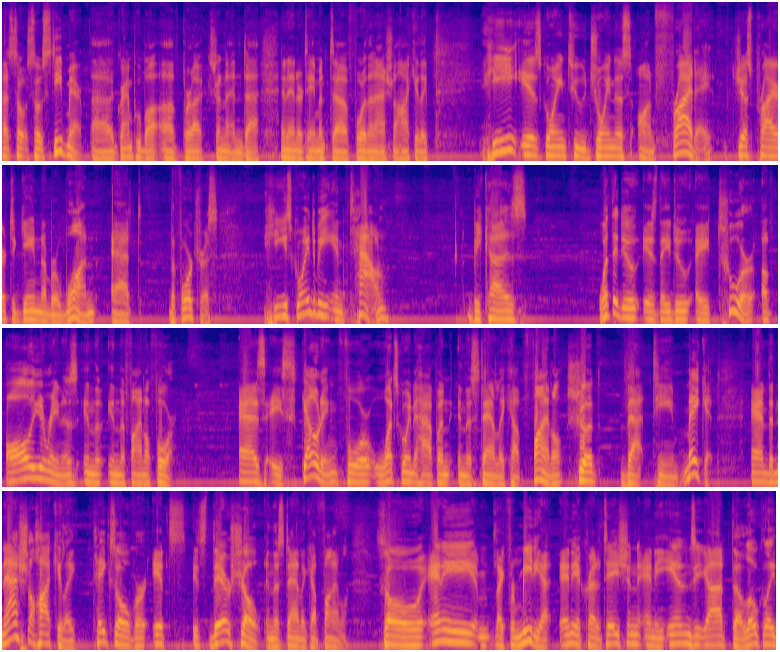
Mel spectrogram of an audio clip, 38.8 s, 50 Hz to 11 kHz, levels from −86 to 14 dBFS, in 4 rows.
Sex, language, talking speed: male, English, 165 wpm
